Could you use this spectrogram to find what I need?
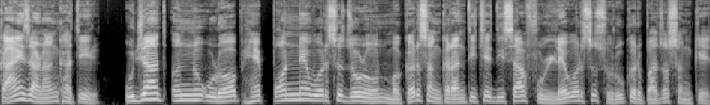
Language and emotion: Goan Konkani, neutral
